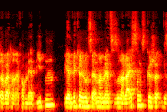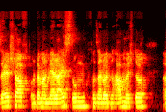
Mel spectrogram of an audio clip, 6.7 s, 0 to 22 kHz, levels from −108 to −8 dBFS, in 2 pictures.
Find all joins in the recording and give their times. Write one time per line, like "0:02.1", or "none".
0:05.2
